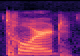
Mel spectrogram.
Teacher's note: So, toward, we kind of have, we don't really pronounce all of the syllable there. It's really just one syllable, toward. Instead of forward, we have two.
